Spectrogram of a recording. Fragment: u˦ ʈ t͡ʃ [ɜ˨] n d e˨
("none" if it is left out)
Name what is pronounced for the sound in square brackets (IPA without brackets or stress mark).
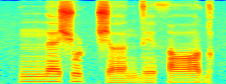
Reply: ɜ˨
